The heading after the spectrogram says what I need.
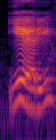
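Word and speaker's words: ieri: the way down and this shawl is called yeti which is italian word for yesterday and it's spelled i-e-r-i and it's by maria nicole um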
